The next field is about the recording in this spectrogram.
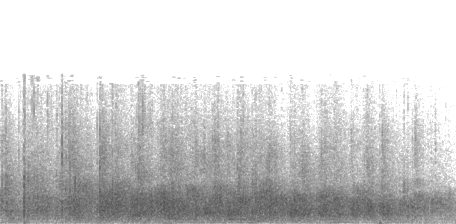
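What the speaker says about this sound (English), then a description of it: "So give yourselves a round of applause." A church audience at a Christmas event applauds, a full, even crackle of many hands clapping that stays steady and fairly distant before easing slightly at the close.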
